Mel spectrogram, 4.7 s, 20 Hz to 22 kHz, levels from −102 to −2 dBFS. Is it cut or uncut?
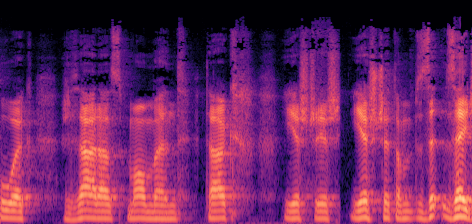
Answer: cut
